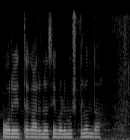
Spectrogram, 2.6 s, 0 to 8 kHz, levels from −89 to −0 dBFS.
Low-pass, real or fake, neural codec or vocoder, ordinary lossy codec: 7.2 kHz; real; none; none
